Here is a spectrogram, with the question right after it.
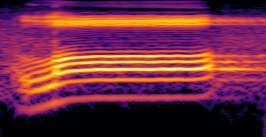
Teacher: এই যে আওয়াজটা বের করলাম একটু মোটা করে ল, মুখ স্বাভাবিক থাকবে, মুখ স্বাভাবিক থাকবে, জিহ্বাটা তালুর সঙ্গে লেগে উচ্চারণ একটু মোটা হবে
